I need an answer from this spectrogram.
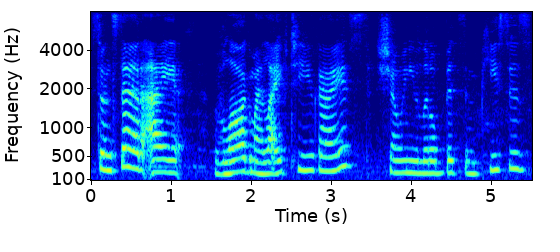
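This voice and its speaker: A woman speaks at a fairly slow pace in a fairly high pitch with ordinary pitch variation. Noticeable background noise runs underneath. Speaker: spiritual lifestyle vlogger. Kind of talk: casual vlog talk. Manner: animated.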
